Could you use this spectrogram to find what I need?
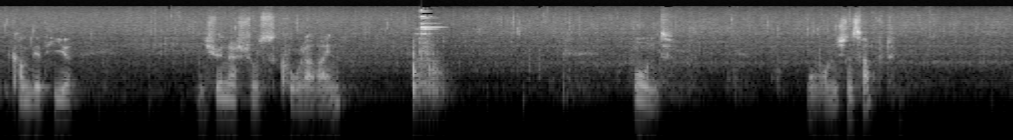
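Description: Liquid pours into a hot pan and hisses.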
